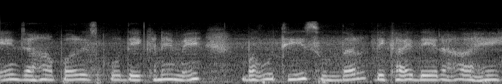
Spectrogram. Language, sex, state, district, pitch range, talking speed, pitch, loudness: Hindi, male, West Bengal, Paschim Medinipur, 210-225 Hz, 155 wpm, 215 Hz, -16 LUFS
